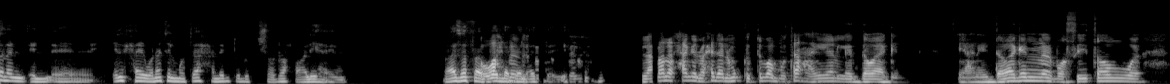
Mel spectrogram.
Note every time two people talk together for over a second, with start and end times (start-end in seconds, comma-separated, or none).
none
